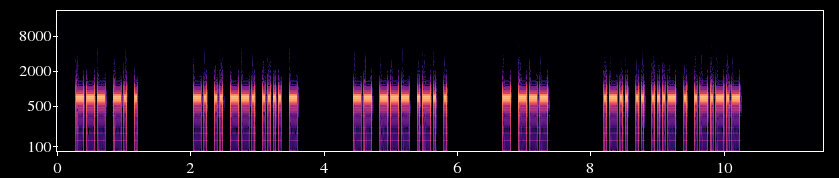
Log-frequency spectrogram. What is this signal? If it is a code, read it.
Morse code, heard as a keyed tone, about 30 wpm, 700 Hz. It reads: ONE NIGHT MORE TO LIVE.
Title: 3x Word-Spacing - Sentences from Top 300 Words - 30wpm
